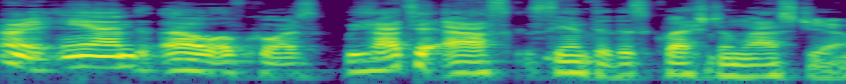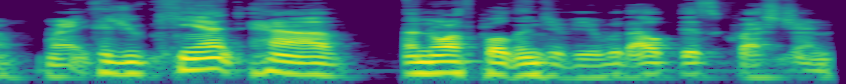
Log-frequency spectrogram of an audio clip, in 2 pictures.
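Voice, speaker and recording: Male podcast co-host, slightly deep with a rough husk, friendly prepared delivery. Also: lively intonation, moderate pace, hardly any pauses. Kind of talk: friendly, scripted-sounding podcast hosting.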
